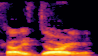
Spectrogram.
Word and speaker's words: Jarian: And I laugh when people call me Jerry because that's like the wrong pronunciation of it. It's Jarian.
